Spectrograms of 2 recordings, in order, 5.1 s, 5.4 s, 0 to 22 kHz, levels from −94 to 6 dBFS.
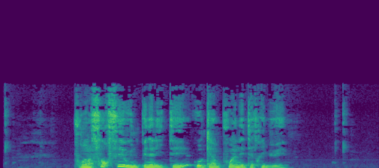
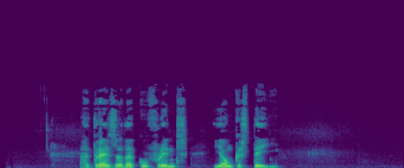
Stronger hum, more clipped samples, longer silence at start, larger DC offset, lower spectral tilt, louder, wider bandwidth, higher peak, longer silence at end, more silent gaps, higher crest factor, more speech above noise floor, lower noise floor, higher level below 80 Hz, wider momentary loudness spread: neither; neither; about the same, 1 s vs 1.05 s; neither; second, -5 dB/octave vs -6.5 dB/octave; first, -15 LUFS vs -20 LUFS; about the same, 11.5 kHz vs 10.5 kHz; about the same, 0 dBFS vs 0 dBFS; second, 1.25 s vs 1.7 s; neither; second, 16 dB vs 22 dB; second, 49 dB vs 56 dB; second, -64 dBFS vs -76 dBFS; about the same, -56 dBFS vs -58 dBFS; second, 11 LU vs 16 LU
